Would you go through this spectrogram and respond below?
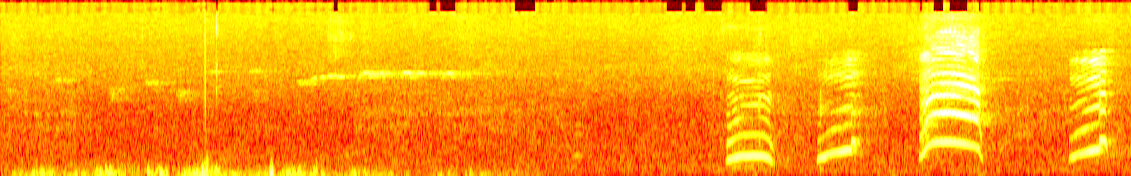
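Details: Wild Japanese macaque calling in reply to another monkey: after a quiet stretch of rustling and a faint high whistle, four loud tonal coos arch upward and fall, in quick succession over about three seconds.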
